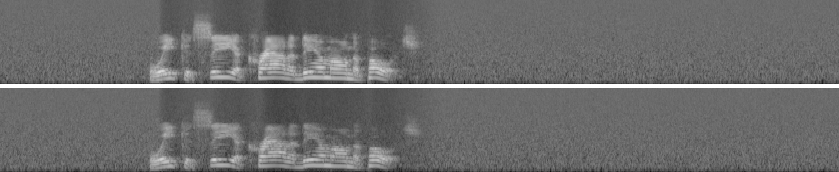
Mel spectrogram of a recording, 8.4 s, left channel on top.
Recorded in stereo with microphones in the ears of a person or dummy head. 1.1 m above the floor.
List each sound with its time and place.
1.5 s a woman speaking: 20° left (ahead or behind), 1.7 m; by 4.2 s 65° left (ahead or behind), 1.2 m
